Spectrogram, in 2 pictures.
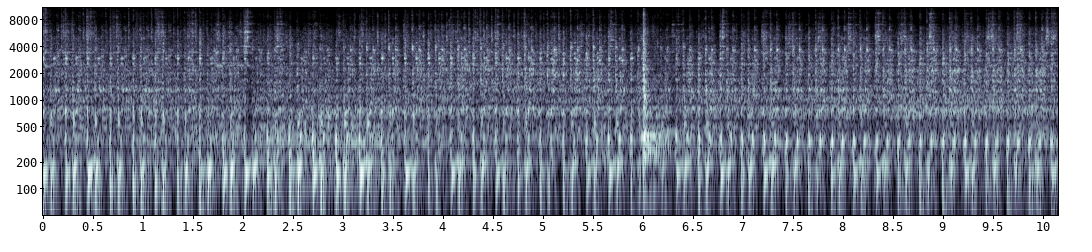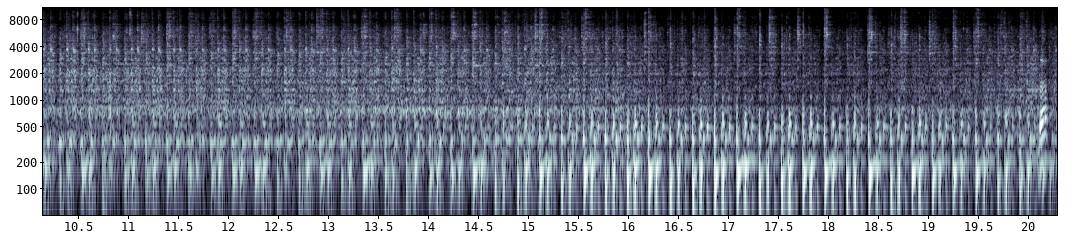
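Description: A Cub Cadet 1650 hydrostatic lawn tractor engine idles through a homemade muffler, a steady, close, rapid putter that stays even throughout, with one small knock partway through.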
